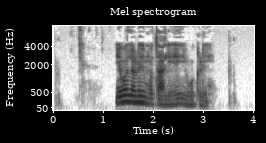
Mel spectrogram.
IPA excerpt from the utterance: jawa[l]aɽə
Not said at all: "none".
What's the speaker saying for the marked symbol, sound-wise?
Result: l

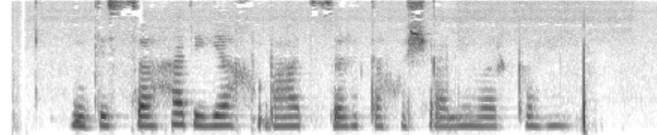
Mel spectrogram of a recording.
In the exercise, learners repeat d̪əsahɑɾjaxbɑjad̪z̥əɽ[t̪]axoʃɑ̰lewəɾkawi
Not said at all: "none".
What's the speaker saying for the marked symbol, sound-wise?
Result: t̪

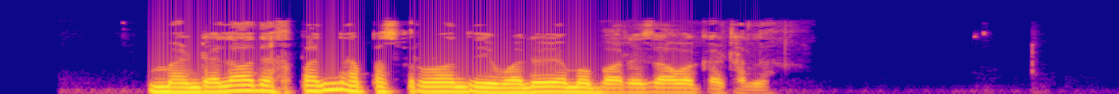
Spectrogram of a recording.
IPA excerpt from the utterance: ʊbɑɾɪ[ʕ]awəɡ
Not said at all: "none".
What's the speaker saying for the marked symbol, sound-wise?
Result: z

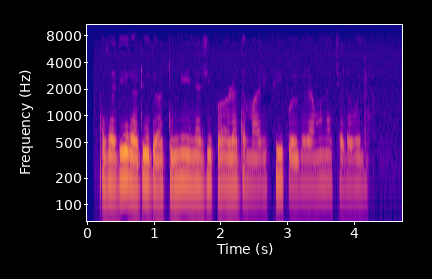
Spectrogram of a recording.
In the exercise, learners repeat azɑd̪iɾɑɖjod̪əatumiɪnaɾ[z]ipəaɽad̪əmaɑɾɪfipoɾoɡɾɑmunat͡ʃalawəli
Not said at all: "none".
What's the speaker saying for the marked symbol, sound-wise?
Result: ʒ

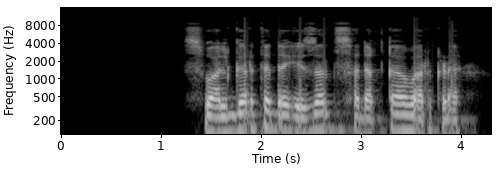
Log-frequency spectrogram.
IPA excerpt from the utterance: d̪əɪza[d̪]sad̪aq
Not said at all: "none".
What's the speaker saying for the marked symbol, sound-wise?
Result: t̪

